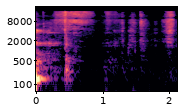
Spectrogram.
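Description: Faint handling noises: light rubbing and a few soft clicks as hands pick up a small laser-cut wooden model boat hull from a countertop, with one small knock about half a second in.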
